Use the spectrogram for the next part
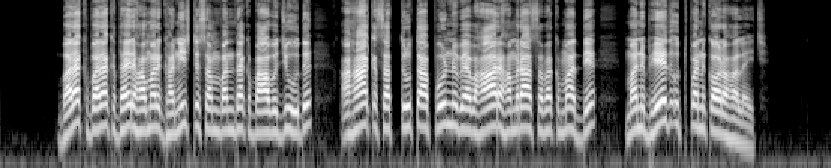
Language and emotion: Maithili, angry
